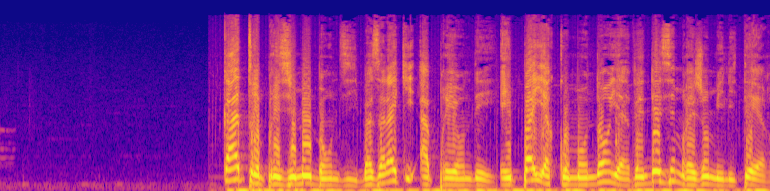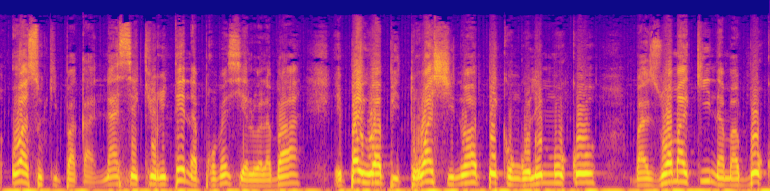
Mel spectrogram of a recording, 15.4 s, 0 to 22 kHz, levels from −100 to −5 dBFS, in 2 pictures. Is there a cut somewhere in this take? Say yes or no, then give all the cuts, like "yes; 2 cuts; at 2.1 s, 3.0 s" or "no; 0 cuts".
yes; 1 cut; at 2.1 s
